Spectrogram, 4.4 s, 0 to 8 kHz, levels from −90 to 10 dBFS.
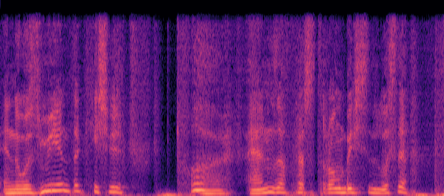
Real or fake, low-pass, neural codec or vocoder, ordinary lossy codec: fake; 7.2 kHz; codec, 16 kHz in and 24 kHz out, 0.4 kbps, LongCat-Audio-Codec, fine tuned four codebook decoder; none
